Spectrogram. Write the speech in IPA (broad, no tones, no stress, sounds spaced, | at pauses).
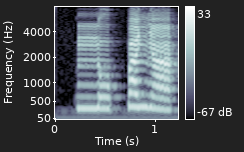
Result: nː o pː a ɲ ã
